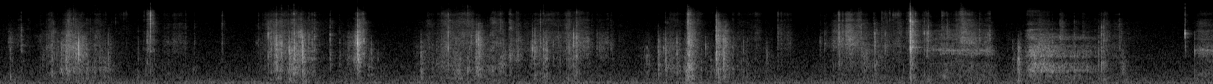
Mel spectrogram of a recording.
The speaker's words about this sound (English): You know, a lot of times I'm flipping through my notebook. So if you hear, that's my pages turning.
